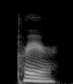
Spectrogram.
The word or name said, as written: prayer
